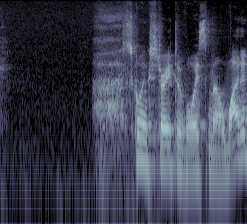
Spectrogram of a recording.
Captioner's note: sighs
